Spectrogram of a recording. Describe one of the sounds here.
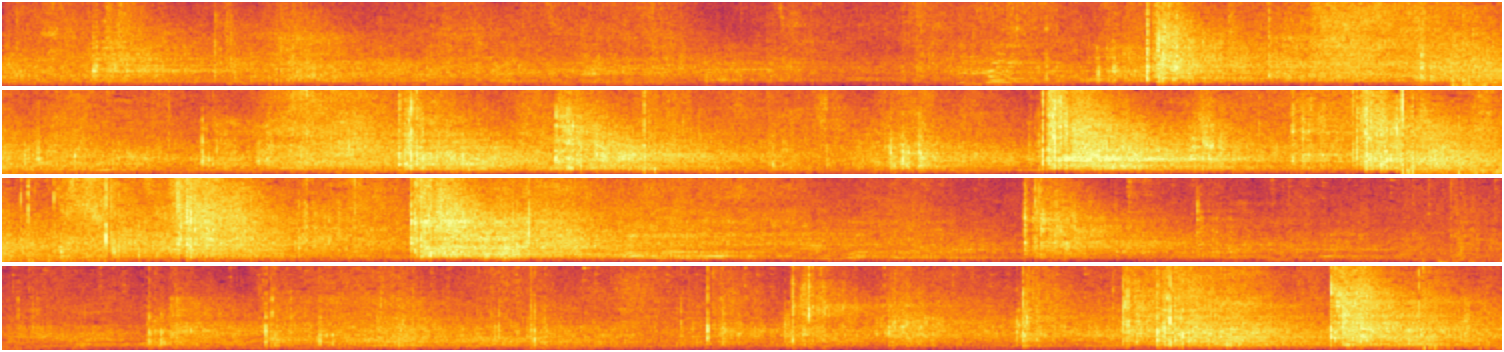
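Ice skates scrape and hiss across the ice in bursts.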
